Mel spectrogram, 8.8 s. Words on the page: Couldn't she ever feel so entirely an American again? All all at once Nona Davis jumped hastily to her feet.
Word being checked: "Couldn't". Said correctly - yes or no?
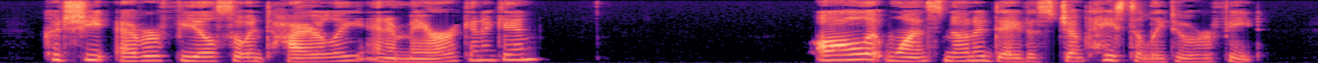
no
